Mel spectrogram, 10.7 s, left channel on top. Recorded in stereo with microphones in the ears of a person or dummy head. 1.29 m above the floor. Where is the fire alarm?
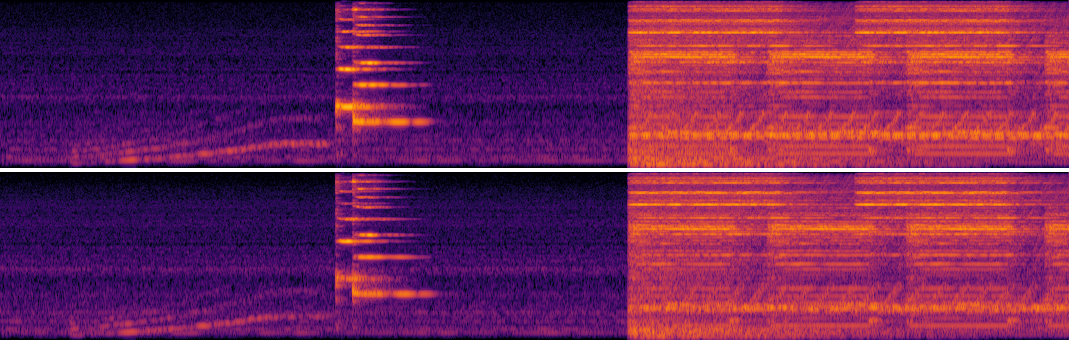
25° right (ahead or behind), 1.2 m.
